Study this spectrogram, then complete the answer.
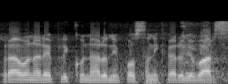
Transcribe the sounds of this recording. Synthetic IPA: pɾaːʋonaɾeplikunaːɾod̪nipo̞slˠanikʋeɾoʎobaɾs

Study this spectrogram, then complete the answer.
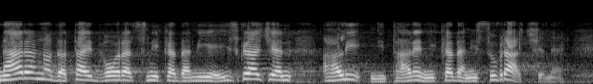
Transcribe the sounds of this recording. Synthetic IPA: naːɾaʋno̞d̪at̪aːjd̪ʋo̞ːɾat̪snikad̪anijeizɡɾaːd͡ʑenalinit̪aːɾenikad̪aniːsuʋɾaːt͡ɕenḛ

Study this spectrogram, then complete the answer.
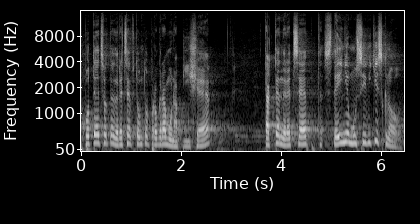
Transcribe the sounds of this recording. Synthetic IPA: po̞t̪ɛːt͡so̞t̪ɛnɾɛt͡sɛp̚t̪ft̪o̞mt̪o̞pɾo̞ɡɾamunapiːʃɛ | t̪ak̚t̪ɛnɾɛt͡sɛpt̪st̪ɛjɲɛmusiːvɪcɪskno̞̰wt̪

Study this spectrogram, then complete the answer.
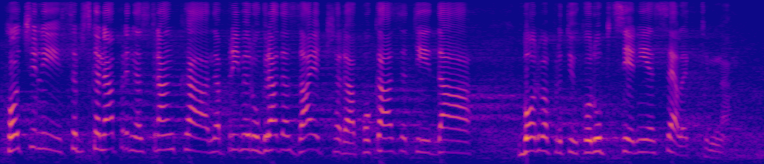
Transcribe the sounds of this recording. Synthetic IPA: xo̞t͡ɕelisr̩pskanaːpɾe̞d̪nast̪ɾaŋkanapɾiːme̞ɾuɡɾaːd̪azajet͡ʂaɾapo̞kaːzat̪id̪a | bo̞ɾbapɾo̞t̪iʋko̞ɾupt̪sije̞nije̞se̞le̞kt̪iʋna̰

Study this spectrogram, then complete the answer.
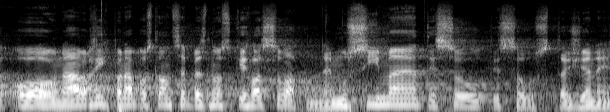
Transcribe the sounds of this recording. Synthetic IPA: ʔonaːvr̩ziːxpanaposlant͡sɛbɛznoskɪɦlaso̞vat̪nɛmusiːmɛt̪ɪso̞wt̪ɪso̞wst̪aʒɛnɪ

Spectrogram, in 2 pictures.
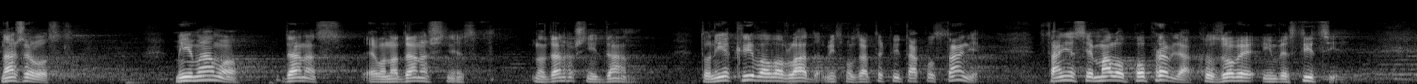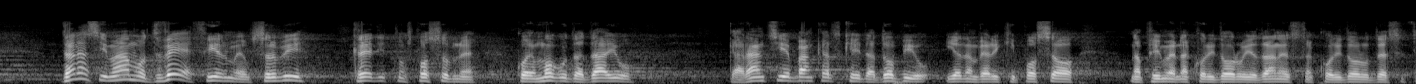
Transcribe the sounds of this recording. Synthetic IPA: naʒalo̞̰st̪ | miːimaːmo̞d̪anasḛʋo̞nad̪anaʃɲḛ | nad̪anaʃɲid̪aːn | t̪oːnije̞kɾiːʋao̞ʋaʋlˠaːd̪a̰miːsmozat̪eklit̪akʋo̞st̪aːɲe̞̰ | st̪aːɲe̞se̞malo̞po̞pɾaʋʎa̰kɾo̞zo̞ʋe̞inʋest̪iːt̪sḭjḛ | d̪anasimaːmo̞d̪ʋeːfiɾme̞usr̩biji | kɾed̪it̪nospo̞sobne̞ko̞je̞mo̞ɡud̪ad̪aːju | ɡ̥aɾant̪sije̞baŋkaɾske̞id̪ad̪o̞bijujed̪anʋe̞likipo̞sao | napɾiːme̞ɾnako̞ɾid̪o̞ːɾuje̞d̪aneːst̪nakoɾid̪oːɾud̪eset̪

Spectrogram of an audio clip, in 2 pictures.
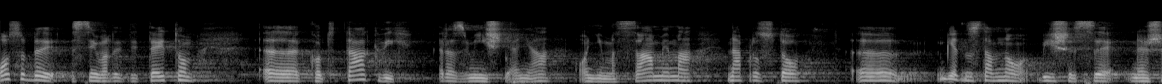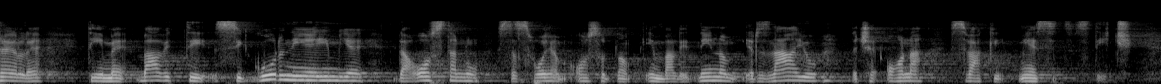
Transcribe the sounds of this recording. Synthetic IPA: o̞so̞be̞sinʋalid̪it̪e̞ːt̪o̞m | ko̞d̪ːakʋix | ɾazmiːʃʎa̰ɲao̰ɲimasaːmimanapɾo̞st̪o̞ | jed̪nost̪aʋno̞̰ʋiʃeseneʒe̞le | t̪iːmebaʋit̪isiɡuɾnijejimjed̪a̰ʔo̞st̪anusasʋo̞jo̰mo̰sobno̰mḭnʋalḭd̪nino̞mjḛɾznajud̪̥at͡ɕeʔo̞nasʋakimje̞se̥t̪sst̪it͡ɕi̥

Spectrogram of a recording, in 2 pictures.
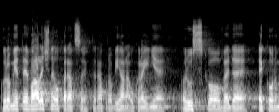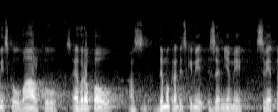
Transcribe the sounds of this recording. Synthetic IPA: kɾomɲɛt̪ɛːvaːlɛt͡ʃnɛːo̞pɛɾat͡sɛkt̪ɛɾaːpɾobiːɦaːna̰ʔukɾajɪɲɛ | ɾuskovɛdɛʔɛkonomɪt͡skowvaːlku | sʔɛvɾopo̞w | ʔaz | dɛmokɾat̪ɪt͡skiːmɪzɛmɲɛmɪ | svjɛt̪a

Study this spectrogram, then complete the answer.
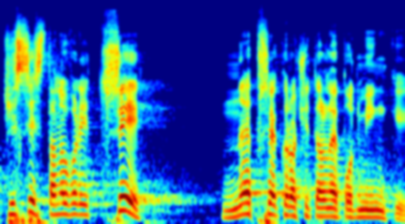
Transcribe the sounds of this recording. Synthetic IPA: cɪsɪst̪ano̞vɪlɪt̪r̥ɪ | nɛpr̝̥ɛkɾo̞t͡ʃɪt̪ɛlnɛːpo̞dmiːŋkɪ̰

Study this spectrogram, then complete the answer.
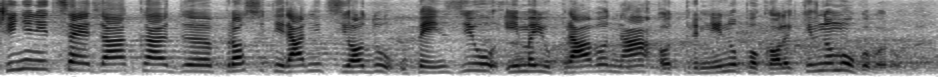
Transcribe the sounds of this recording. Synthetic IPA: t͡ʃiɲe̞nit̪sajed̪akad̪pɾo̞sʋet̪niɾaːd̪nit̪sio̞d̪uʔupe̞ːnzijuʔimajupɾaːʋo̞naʔod̪̚pɾemlʲinupo̞ko̞lek̚t̪iʋno̞muɡoʋo̰ɾṵ

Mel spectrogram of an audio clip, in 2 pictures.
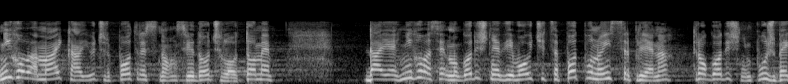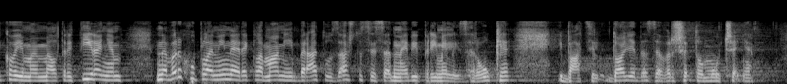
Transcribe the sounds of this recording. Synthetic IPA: ɲixo̞ʋamaːjkajut͡ʃeɾpo̞t̪ɾe̞snosʋje̞d̪o̞t͡ʃilˠaot̪o̞me̞ | d̪aje̞ɲixo̞ʋase̞d̪moɡo̞d̪iʃɲad̪jeʋo̞jt͡ʃit̪sapo̞t̪̚puno̞ist̪r̩pʎenat̪ɾo̞ɡo̞d̪iʃɲimpuʒbeko̞ʋimaimalˠt̪ɾet̪iːɾaɲe̞mnaʋr̩xuplˠanineɾe̞klamamiibɾat̪uzaʃt̪osesad̪ne̞bipɾiːmilizaɾuːke̞ibat̪silid̪o̞ʎe̞d̪azaʋr̩ʃet̪o̞mut͡ʃe̞ɲe

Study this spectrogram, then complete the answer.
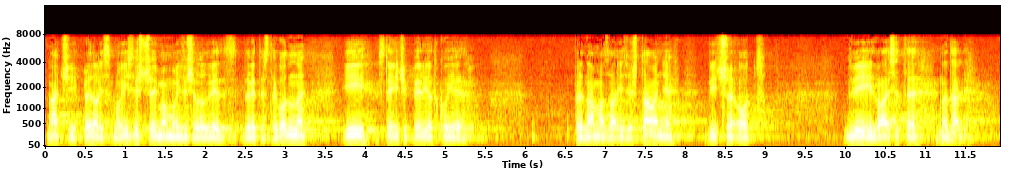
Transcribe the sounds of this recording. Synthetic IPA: nʔa̰t͡ʃipɾe̞d̪alismo̞izjeʃt͡ɕeimamoizʋje̞ʃt͡ɕed̪od̪ʋijed̪eʋet̪nejst̪e̞ɡo̞d̪ine̞isʎʲe̞d̪et͡ɕipeɾio̞d̪ko̞jije | pɾed̪namazaʔḭzʋje̞ʃt̪aːʋaɲe̞bit͡ɕe̞̰ʔo̞d̪ | d̪ʋije̞id̪ʋaːd̪eset̪e̞nʔad̪a̰ʎḛ

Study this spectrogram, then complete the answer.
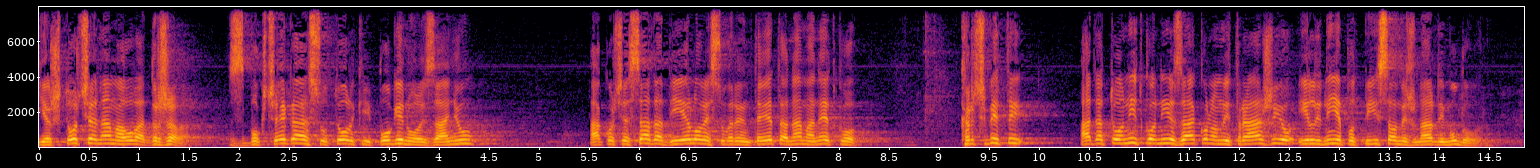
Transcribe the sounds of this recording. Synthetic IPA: jeɾʃt̪o̞t͡ɕe̞namao̞ʋad̪r̩ʒaʋa̰ | zbo̞ɡt͡ʃe̞ɡasut̪o̞likipo̞ɡinulizaɲuː | ako̞t͡ɕe̞sad̪ad̪jeːlˠo̞ʋe̞suʋe̞ɾenit̪e̞ːt̪anamane̞t̪ko̞ | kr̩t͡ʃmit̪i | ad̪at̪o̞ːnit̪ko̞nije̞zaːko̞no̞mnit̪ɾaːʒio̞ʔilinije̞po̞d̪̚piːsaome̞d͡ʒunaːɾo̞d̪nimuɡo̞ʋo̰ɾom

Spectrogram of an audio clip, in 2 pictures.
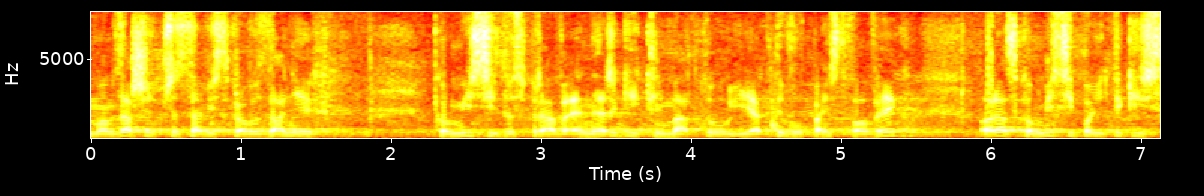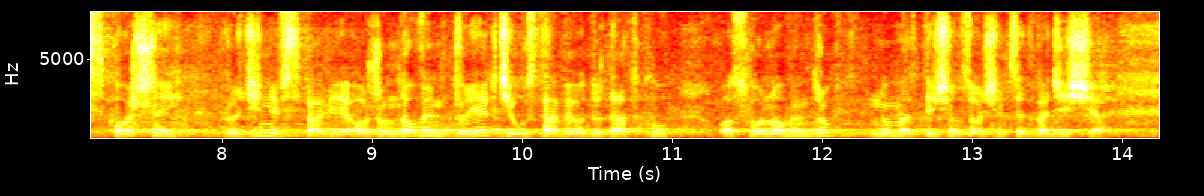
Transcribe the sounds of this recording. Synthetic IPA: mamzaʂɨt̪̚pʂɛt̪st̪avʲit͡ɕspɾavɔzd̪aɲɛ | kɔmʲisʲjid̪ɔspɾafɛnɛɾɡʲiklʲimat̪uiakt̪ɘvufpãj̃st̪fɔvɘx | ʔɔ̰ɾaskɔmʲisʲjipɔlʲit̪ɘkʲispɔwɛt͡ʂnɛj | ɾɔd͡ʑinɘfspɾavʲjɛʔɔʐɔnd̪ɔvɘmpɾɔjɛkt͡ɕɛust̪avɘɔd̪ɔd̪at̪ku | ɔswɔnɔvɘmd̪ɾuk | numɛɾt̪ɘɕɔnt̪sɔɕɛmsɛd̪d̪vad͡ʑeɕt͡ɕa̰

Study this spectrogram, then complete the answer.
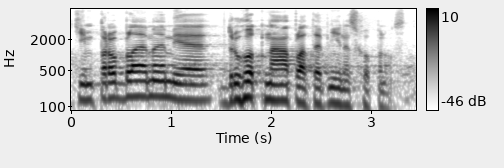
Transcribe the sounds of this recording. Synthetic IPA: cimpɾo̞blɛːmɛmjɛd̪ɾuɦot̪naːplat̪ɛbɲiːnɛsxopno̰st̪

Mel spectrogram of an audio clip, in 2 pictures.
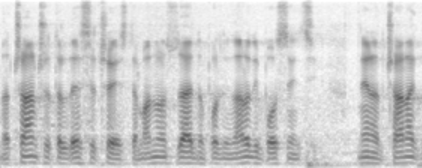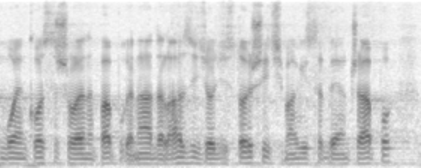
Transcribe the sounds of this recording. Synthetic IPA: naʈ͡ʂaːnt͡ʃet̪ɾd̪eset̪ʃeːst̪amand̪onasuzajed̪nopod̪d̪ʲunaːɾod̪nipo̞sled̪nit̪si | nenad̪t͡ʃanakbojanko̞st̪aʃolenapapuɡa̰naːd̪alʔa̰zid͡ʑoːɾd͡ʑist̪ojʃit͡ɕimaɡist̪aɾd̪ejant͡ʃapo

